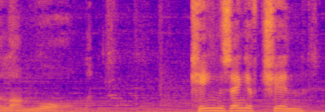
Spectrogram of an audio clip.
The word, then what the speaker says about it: Qin: the purple frontier in China the Great Wall was christened the long warm King Zheng of Qin pronounced chin where China's name also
